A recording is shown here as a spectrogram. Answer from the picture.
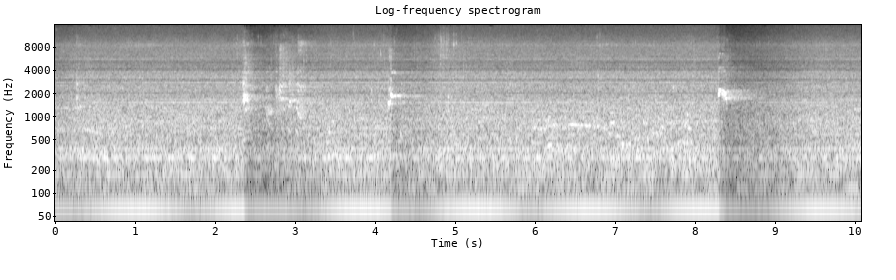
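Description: Steady rushing of circulating water in a stingray touch tank, with a constant low pump hum. A few brief knocks break through, one about two and a half seconds in and one near four seconds.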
